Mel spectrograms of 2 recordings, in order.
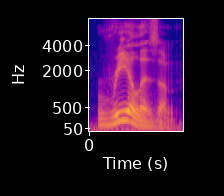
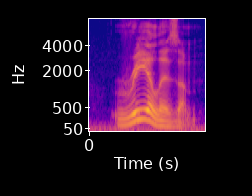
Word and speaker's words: realism: directly into it okay and then if it's at the end most of the time if not all the time because I can't think of any any examples otherwise then it's going to be that Z sound okay and you often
